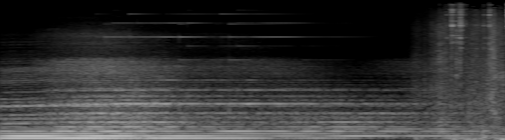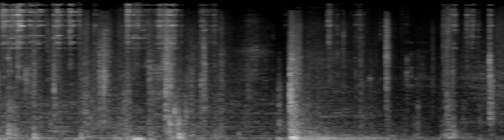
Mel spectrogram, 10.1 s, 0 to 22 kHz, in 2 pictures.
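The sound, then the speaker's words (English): Inside a parked car during a lunch break in February 2021, a low engine hum cuts out after a few seconds, followed by irregular jangling and clinking of keys with a few sharper knocks. “I'm in my car and I'm on my lunch break.”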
